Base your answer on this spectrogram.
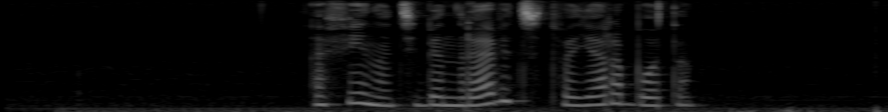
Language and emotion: Russian, neutral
